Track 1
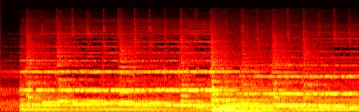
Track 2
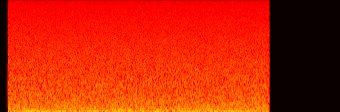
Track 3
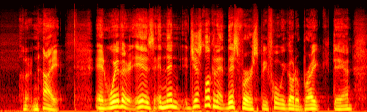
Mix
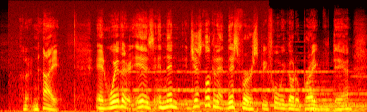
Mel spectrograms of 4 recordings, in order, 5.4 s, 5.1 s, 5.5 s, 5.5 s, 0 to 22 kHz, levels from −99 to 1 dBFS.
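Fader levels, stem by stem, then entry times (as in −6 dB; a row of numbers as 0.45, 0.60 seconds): −14.5, −19.5, −0.5 decibels; 1.45, 0.00, 0.00 seconds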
